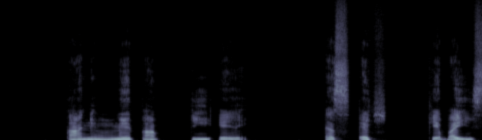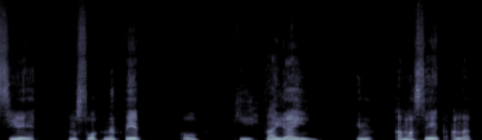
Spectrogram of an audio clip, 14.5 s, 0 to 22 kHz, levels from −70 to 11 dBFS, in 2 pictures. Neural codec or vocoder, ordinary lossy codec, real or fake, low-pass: codec, 44.1 kHz, 1.7 kbps, Pupu-Codec; none; fake; none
